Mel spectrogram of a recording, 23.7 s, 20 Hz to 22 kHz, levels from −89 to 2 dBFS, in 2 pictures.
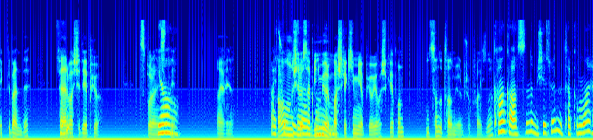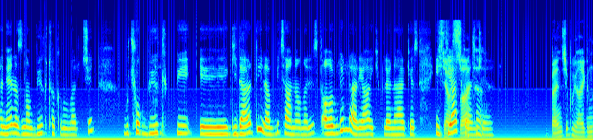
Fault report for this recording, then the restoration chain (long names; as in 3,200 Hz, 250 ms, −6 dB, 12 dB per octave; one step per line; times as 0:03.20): mains buzz 50 Hz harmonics 32 −34 dBFS
surface crackle 49 per second −34 dBFS
0:07.98: drop-out 2.4 ms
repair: click removal
hum removal 50 Hz, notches 32
repair the gap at 0:07.98, 2.4 ms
